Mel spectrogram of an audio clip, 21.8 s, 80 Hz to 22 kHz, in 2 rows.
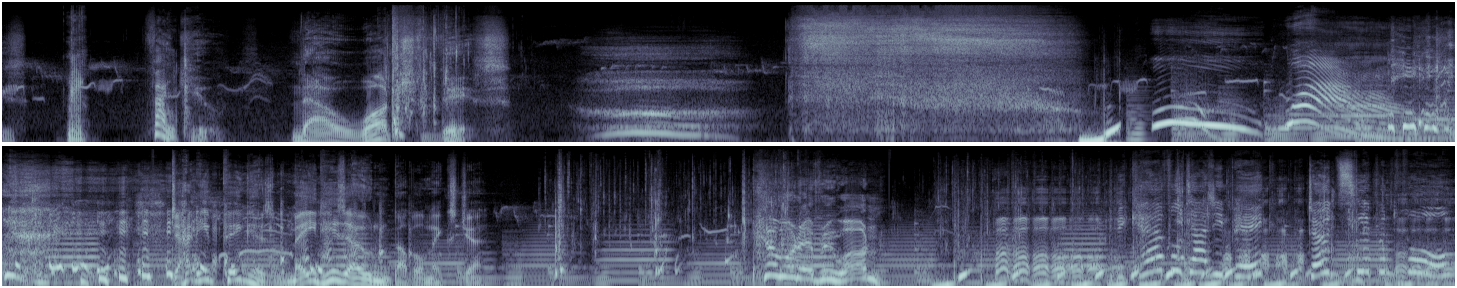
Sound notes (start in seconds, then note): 0.1 oinks; 4.1 takes big breath and blows; 10.2 all laugh; 18.1 laughs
